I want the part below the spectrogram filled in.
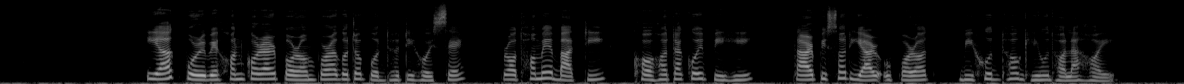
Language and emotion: Assamese, neutral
